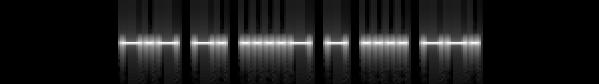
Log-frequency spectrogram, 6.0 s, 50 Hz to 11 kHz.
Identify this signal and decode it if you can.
Morse code, heard as a keyed tone, about 20 wpm, 700 Hz. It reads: KN4THG
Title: USA Call Signs - 6 Characters - 3x Character Spacing - 20wpm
